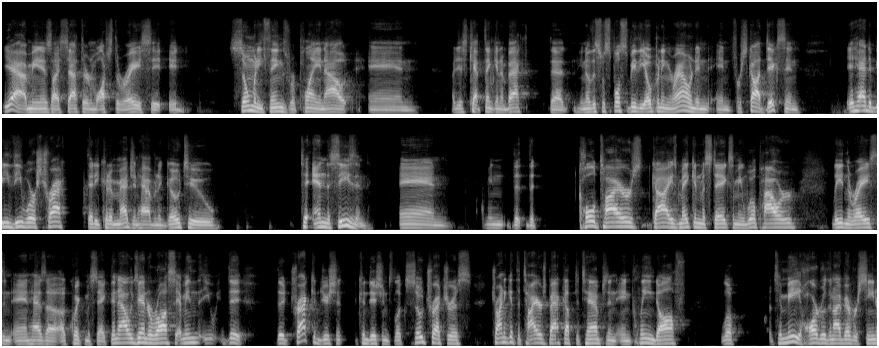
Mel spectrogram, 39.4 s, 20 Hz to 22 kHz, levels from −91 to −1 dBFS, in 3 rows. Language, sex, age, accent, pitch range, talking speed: English, male, 20-39, American, 115-145 Hz, 180 wpm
